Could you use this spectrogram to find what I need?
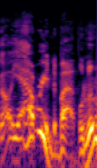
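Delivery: very high, different put-on voice; inmate voiced. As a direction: play the big guy, squeaky and eager. Inmate answers.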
